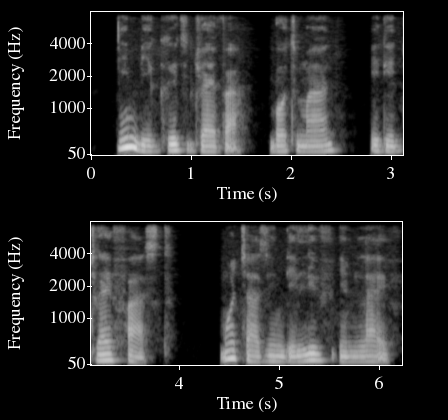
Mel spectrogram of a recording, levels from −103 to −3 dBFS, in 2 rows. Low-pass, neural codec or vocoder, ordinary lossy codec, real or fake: 7.2 kHz; none; none; real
